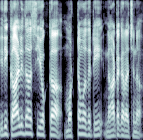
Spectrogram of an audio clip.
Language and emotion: Telugu, neutral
